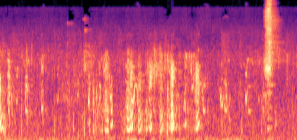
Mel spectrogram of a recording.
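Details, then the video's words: Mallard ducks feeding in the morning give a thick run of harsh, short quacks that swell in the middle. A sharp rushing burst comes near the end. "Morning Feeding, Mallard Ducks"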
